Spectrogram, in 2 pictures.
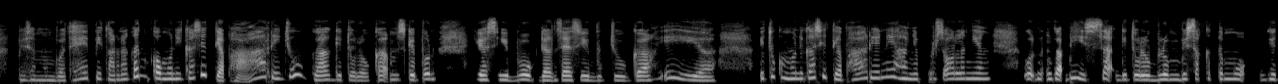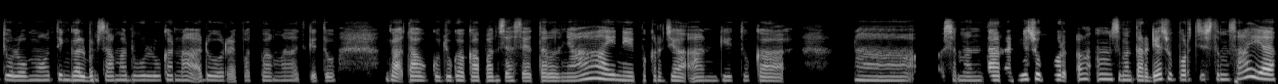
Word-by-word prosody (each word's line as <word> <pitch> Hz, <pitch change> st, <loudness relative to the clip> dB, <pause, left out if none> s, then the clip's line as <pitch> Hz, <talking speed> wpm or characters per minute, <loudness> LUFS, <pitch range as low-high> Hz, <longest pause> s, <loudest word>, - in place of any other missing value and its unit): bisa 205 Hz, 0 st, -6 dB
membuat 190 Hz, -1 st, -8 dB
happy 265 Hz, +4 st, -2 dB
karena 220 Hz, +1 st, -4 dB
kan 355 Hz, +8 st, 0 dB
komunikasi 275 Hz, -, +1 dB
tiap -, -, +3 dB
hari 340 Hz, -5 st, -2 dB
juga 265 Hz, -, -1 dB
gitu 200 Hz, -3 st, -6 dB
loh, 175 Hz, -, -6 dB
Kak. 210 Hz, +5 st, -2 dB
Meskipun, 225 Hz, +3 st, +1 dB, 0.3 s
dia 220 Hz, -2 st, +3 dB
sibuk 210 Hz, 0 st, +2 dB
dan 190 Hz, 0 st, +1 dB
saya 200 Hz, -1 st, +3 dB
sibuk 190 Hz, -2 st, -3 dB
juga, 195 Hz, +2 st, -2 dB
iya, 200 Hz, -12 st, -3 dB, 0.4 s
itu 285 Hz, +7 st, -1 dB
komunikasi 300 Hz, +3 st, 0 dB
tiap 230 Hz, -3 st, -1 dB
hari 295 Hz, +4 st, -2 dB
ini 340 Hz, +2 st, -4 dB
hanya 265 Hz, -5 st, -1 dB
persoalan 260 Hz, +1 st, -1 dB
yang 260 Hz, -1 st, -1 dB, 0.4 s
u -, -, -1 dB
nggak 250 Hz, -1 st, +1 dB
bisa 270 Hz, -8 st, +4 dB
gitu 220 Hz, 0 st, 0 dB
loh, 210 Hz, -, +3 dB
belum 225 Hz, +2 st, -1 dB
bisa 240 Hz, 0 st, +7 dB
ketemu 250 Hz, -1 st, -6 dB, 0.2 s
gitu 215 Hz, -3 st, -1 dB
loh, 190 Hz, -, +1 dB
mau 200 Hz, 0 st, -4 dB
tinggal 200 Hz, -3 st, +1 dB
bersama 200 Hz, +1 st, +1 dB
dulu, 200 Hz, -1 st, -4 dB
karena 205 Hz, -1 st, -4 dB, 0.2 s
aduh 195 Hz, -2 st, -3 dB
repot -, -, -7 dB
banget 185 Hz, +1 st, -7 dB
gitu. -, -, -5 dB, 0.5 s
Nggak -, -, +3 dB
tahu 195 Hz, -1 st, +4 dB
ku 185 Hz, -, -5 dB
juga 190 Hz, +1 st, +1 dB
kapan 180 Hz, 0 st, +1 dB
saya 175 Hz, -1 st, +4 dB
settle-nya 175 Hz, -, +2 dB
ini 200 Hz, -3 st, +2 dB
pekerjaan 180 Hz, -1 st, -1 dB
gitu, 185 Hz, 0 st, -8 dB
Kak. 170 Hz, -3 st, 0 dB, 0.7 s
Nah, 185 Hz, -3 st, -3 dB, 0.3 s
sementara 190 Hz, 0 st, +4 dB
dia 225 Hz, +1 st, +4 dB
support 225 Hz, -3 st, +5 dB
heeh, 245 Hz, 0 st, -1 dB
sementara 205 Hz, -3 st, +3 dB
dia 220 Hz, +3 st, +7 dB
support 220 Hz, -3 st, +1 dB
system 230 Hz, +1 st, +6 dB
saya 260 Hz, -7 st, +6 dB
210 Hz, 160 wpm, -27 LUFS, 190-250 Hz, 0.7 s, bisa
